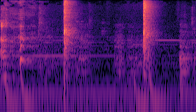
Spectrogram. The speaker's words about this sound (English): Okay, I'm gonna clap now. Right. Not on OnlyFans, you're getting this for free.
